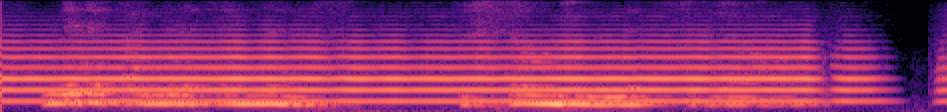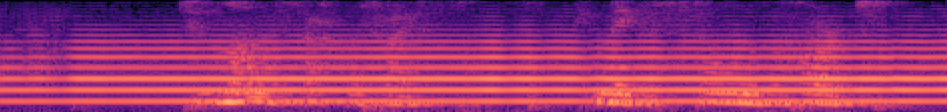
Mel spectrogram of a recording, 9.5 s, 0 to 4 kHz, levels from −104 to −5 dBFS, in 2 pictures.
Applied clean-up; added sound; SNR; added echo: none; Brass instrument; -4 dB; reverberation time 0.6 s.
